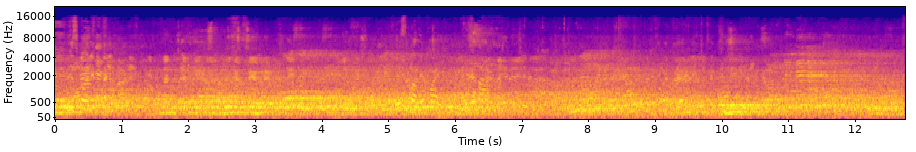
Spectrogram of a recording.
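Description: A crowd of people chatters loudly nearby.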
